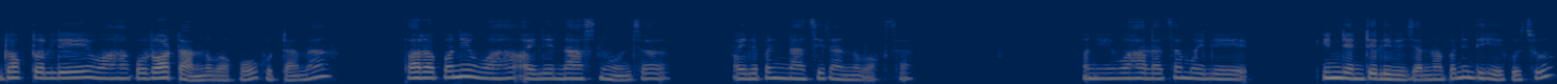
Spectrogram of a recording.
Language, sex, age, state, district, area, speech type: Nepali, female, 30-45, West Bengal, Darjeeling, rural, spontaneous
